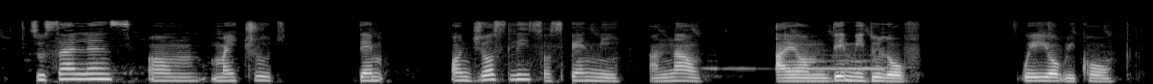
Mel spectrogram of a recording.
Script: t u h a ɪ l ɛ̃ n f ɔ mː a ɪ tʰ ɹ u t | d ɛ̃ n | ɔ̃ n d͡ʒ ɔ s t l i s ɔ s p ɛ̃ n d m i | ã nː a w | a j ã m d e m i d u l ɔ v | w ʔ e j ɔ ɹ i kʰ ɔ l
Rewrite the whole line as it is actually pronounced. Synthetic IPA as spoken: t u s a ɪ l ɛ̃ n s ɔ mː a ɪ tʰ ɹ u t | d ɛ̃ n | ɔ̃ n d͡ʒ ɔ s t l i s ɔ s p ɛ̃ n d m i | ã nː a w | a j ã m d e m i d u l ɔ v | w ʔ e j ɔ ɹ i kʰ ɔ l

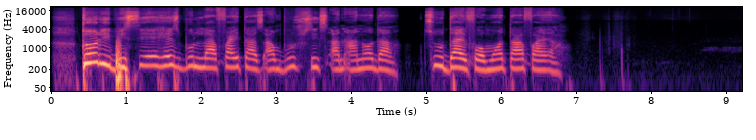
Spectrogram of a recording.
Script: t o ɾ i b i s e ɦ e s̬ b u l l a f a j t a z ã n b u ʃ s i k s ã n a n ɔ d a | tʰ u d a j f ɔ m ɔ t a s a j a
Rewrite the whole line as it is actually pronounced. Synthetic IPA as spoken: t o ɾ i b i s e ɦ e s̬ b u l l a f a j t a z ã n b u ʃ s i k s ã n a n ɔ d a | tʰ u d a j f ɔ m ɔ t a f a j a

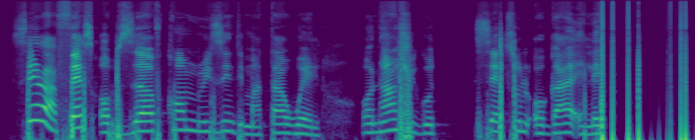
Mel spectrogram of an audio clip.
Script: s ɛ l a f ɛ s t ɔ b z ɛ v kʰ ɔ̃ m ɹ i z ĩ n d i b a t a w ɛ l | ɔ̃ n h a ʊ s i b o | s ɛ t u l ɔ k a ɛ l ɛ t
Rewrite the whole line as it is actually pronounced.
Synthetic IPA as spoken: s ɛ ɹ a f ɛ s t ɔ b z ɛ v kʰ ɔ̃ m ɹ i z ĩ n d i m a t a w ɛ l | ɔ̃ n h a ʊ ʃ i ɡ o | s ɛ t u l ɔ ɡ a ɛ l ɛ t

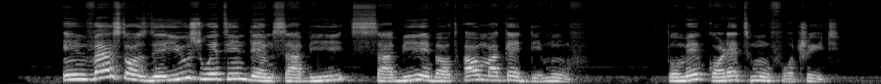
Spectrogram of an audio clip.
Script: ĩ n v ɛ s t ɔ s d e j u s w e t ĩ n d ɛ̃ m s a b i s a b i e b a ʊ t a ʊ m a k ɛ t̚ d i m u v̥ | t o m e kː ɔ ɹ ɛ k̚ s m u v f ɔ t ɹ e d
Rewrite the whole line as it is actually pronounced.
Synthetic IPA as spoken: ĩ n v ɛ s t ɔ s d e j u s w e t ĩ n d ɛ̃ m s a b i s a b i e b a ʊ t a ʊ m a k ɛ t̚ d e m u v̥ | t o m e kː ɔ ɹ ɛ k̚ t m u v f ɔ t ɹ e d

